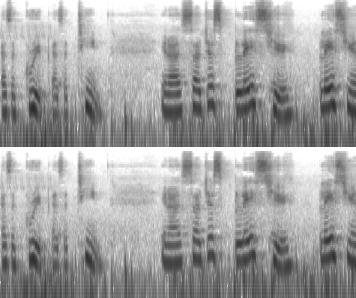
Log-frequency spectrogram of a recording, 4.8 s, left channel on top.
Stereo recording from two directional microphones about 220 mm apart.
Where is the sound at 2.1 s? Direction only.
20° left (ahead or behind).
